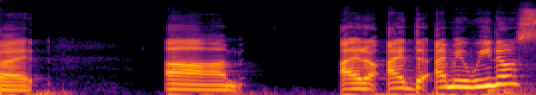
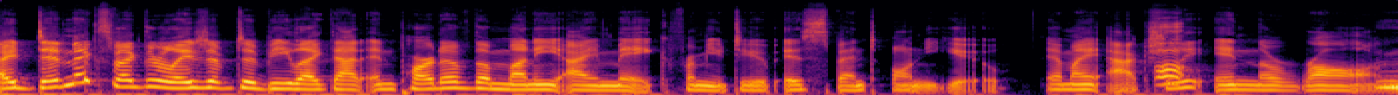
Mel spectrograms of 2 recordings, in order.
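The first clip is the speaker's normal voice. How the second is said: ordinary talk, nothing marked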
